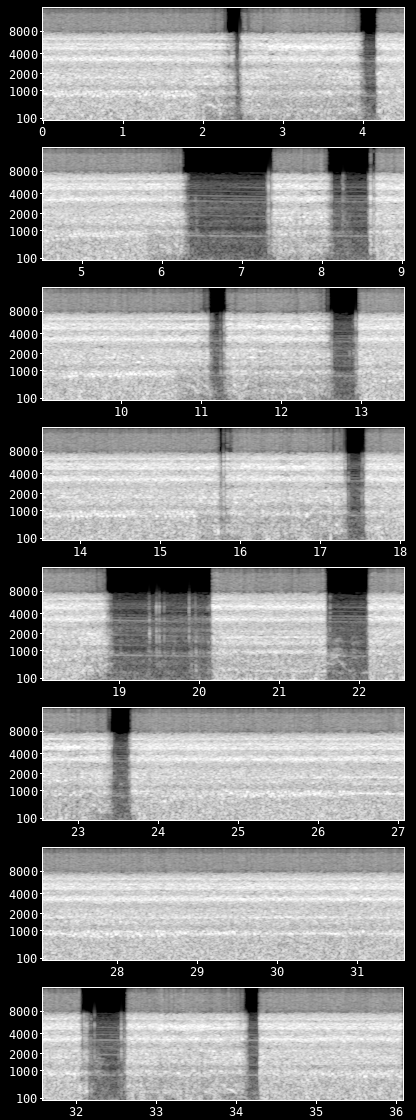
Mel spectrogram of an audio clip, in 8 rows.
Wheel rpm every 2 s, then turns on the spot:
190, 120, 150, 30, 100, 130, 110, 180, 110, 60, 20, 100, 190, 230, 220, 220, 120, 150.
10-12 20-22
